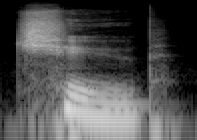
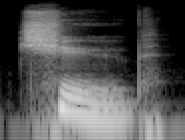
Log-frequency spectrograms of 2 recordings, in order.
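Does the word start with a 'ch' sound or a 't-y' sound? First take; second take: ch; ch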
